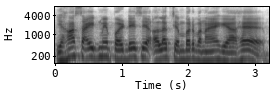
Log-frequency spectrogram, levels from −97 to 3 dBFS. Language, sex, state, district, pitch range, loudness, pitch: Hindi, male, Arunachal Pradesh, Lower Dibang Valley, 145-180 Hz, -15 LUFS, 160 Hz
